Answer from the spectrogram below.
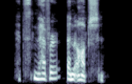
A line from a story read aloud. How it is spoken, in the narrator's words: she stutters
